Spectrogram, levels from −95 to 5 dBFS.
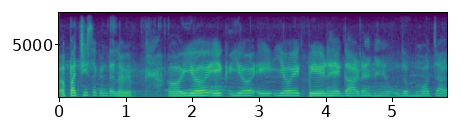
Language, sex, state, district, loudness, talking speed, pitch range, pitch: Hindi, female, Maharashtra, Mumbai Suburban, -21 LUFS, 195 wpm, 195-220 Hz, 210 Hz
